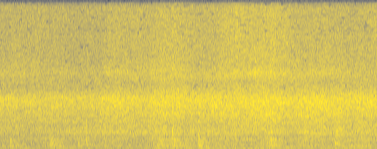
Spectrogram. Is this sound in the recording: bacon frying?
yes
